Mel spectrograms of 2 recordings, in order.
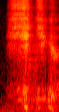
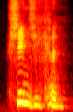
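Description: First: Barely audible, all breath; faint whisper. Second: Said in the usual way. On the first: Acted. Captive woman thinking of the boy, faintly whispering. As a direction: whisper the name to yourself. Captive murmurs the boy's name.

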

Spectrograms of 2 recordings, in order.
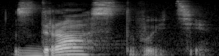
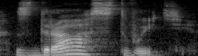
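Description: First: Здравствуйте whispered very slowly, its A stretched, the tune rising at the end; slow whispered здравствуйте with its A long, ending on a rise; stress on the A. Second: Здравствуйте said very slowly in a whisper, falling at the end; slow whispered Здравствуйте with its A drawn out, the tune falling; stress on the A. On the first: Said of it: "c'est une seule A qui est vraiment accentuée". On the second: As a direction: stretch the A of Здравствуйте, breathy and slow. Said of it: "j'ai écrit ce mot Здравствуйте avec une A plus grande, plus haute".

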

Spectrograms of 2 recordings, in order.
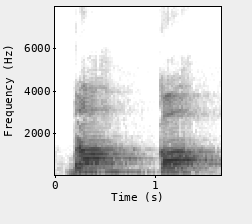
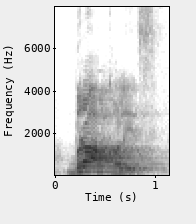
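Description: First: "brócolis" split into bró, co, lis with pauses; syllable by syllable. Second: Said in the usual way. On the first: Shown as a demonstration. Teacher showing how to divide the word, "brócolis" syllable by syllable. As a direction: break "brócolis" slowly into three separate syllables. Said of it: "separação em sílabas". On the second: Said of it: "separação em sílabas e classificação".

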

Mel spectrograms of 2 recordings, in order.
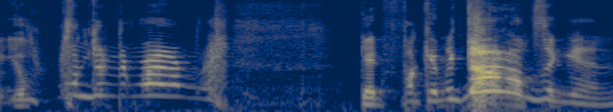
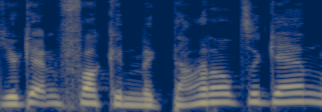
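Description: First: High-pitched, swelling to a loud half-laughing yell; angry self-scolding outburst. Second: Said in the usual way. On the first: Shown as a demonstration. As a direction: explode at yourself once nobody can see. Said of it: "when I get around the corner ... I go". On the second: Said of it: "just be in my car thinking about".

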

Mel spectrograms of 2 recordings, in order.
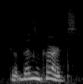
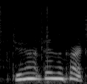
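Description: First: Said in the usual way. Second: "not" pulled out of "Do not" and hit harder; a firm mock scolding on "not"; stress on not. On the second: Real, not acted. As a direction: spell out "Do not" and punch "not".

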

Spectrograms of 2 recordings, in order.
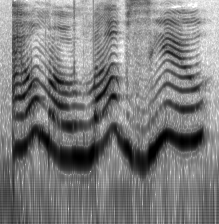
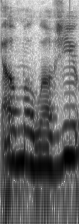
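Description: First: Slow, drawn-out cartoon voice; Elmo voice. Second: Said in the usual way. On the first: Vlogger doing an Elmo line for the cartoon filter, slow and cooing. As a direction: coo it like Elmo. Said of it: "Maybe I'm gonna try Elmo". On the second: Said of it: "I don't know, like".

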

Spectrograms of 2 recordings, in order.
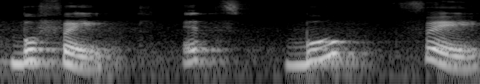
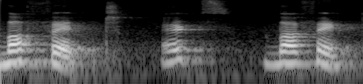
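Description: First: बुफे as "bu-fay", no T; correct pronunciation. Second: बफेट with the final T sounded; common mispronunciation. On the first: Teacher gives learners the right form, careful pronunciation. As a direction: say बुफे ending on an open AY. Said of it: "correct pronunciation है". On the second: Teacher quotes the usual way, common mispronunciation. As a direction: say buffet as "buf-et". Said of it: "हम इसे बोलते हैं". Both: Shown as a demonstration.

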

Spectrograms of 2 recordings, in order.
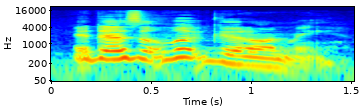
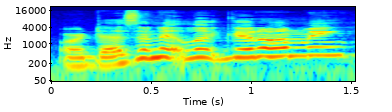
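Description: First: Said in the usual way. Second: Higher-pitched, questioning "doesn't it look good on me"; doubting question. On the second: Acted. Doubting question after the statement.

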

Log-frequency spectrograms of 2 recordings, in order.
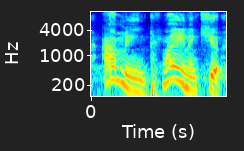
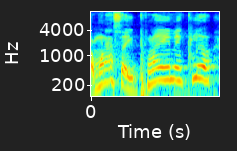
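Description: First: Slow, each word of plain and clear leaned on; plain and clear spelled out slowly and firmly; emphatic. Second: Said in the usual way. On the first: Shown as a demonstration.

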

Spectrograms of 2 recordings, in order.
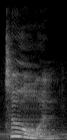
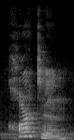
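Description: First: "cartoon" split into car and a drawn-out toon; syllable by syllable. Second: Said in the usual way. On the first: Shown as a demonstration. Teacher answering a vocabulary question, "cartoon" broken by syllable. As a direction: sound out "cartoon" in two separate halves. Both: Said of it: "만화는요?".

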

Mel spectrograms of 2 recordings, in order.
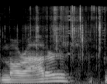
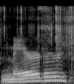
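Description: First: Marauders said slowly, stressed on the middle syllable; alternative pronunciation. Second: Mariners said as MARE-uh-ders, stressed up front; higher try at Mariners, pronounced MARE-uh-ders; alternative pronunciation. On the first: Unsure how to say a card name, Marauders with middle stress. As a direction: say Marauders as muh-RAW-ders, drawn out. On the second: Unsure how to say a card name, Mariners as MARE-uh-ders. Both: Shown as a demonstration. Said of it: "I don't know how to say it".

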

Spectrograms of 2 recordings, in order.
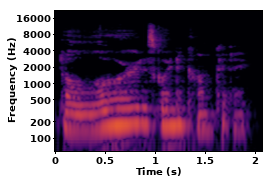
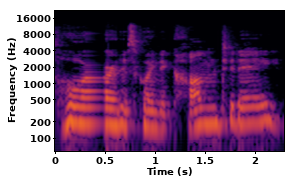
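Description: First: Said in the usual way. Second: Excited. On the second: Acted. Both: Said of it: "she says very excitedly".

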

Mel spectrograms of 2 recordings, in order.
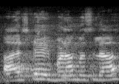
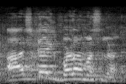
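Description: Both takes have the same delivery.

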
